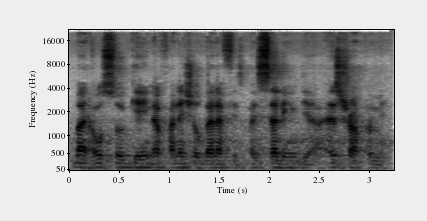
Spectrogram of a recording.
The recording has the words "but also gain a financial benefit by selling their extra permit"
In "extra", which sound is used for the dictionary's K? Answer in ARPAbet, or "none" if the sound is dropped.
none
